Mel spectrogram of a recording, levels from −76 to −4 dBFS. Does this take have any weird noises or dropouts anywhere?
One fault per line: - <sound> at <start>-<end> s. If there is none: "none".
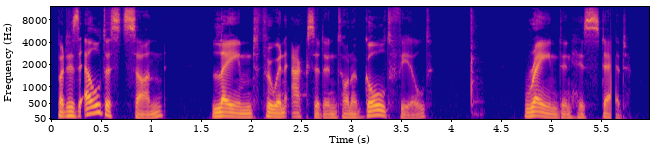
- tap at 4.2-4.4 s
- dropout at 5.6-5.7 s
